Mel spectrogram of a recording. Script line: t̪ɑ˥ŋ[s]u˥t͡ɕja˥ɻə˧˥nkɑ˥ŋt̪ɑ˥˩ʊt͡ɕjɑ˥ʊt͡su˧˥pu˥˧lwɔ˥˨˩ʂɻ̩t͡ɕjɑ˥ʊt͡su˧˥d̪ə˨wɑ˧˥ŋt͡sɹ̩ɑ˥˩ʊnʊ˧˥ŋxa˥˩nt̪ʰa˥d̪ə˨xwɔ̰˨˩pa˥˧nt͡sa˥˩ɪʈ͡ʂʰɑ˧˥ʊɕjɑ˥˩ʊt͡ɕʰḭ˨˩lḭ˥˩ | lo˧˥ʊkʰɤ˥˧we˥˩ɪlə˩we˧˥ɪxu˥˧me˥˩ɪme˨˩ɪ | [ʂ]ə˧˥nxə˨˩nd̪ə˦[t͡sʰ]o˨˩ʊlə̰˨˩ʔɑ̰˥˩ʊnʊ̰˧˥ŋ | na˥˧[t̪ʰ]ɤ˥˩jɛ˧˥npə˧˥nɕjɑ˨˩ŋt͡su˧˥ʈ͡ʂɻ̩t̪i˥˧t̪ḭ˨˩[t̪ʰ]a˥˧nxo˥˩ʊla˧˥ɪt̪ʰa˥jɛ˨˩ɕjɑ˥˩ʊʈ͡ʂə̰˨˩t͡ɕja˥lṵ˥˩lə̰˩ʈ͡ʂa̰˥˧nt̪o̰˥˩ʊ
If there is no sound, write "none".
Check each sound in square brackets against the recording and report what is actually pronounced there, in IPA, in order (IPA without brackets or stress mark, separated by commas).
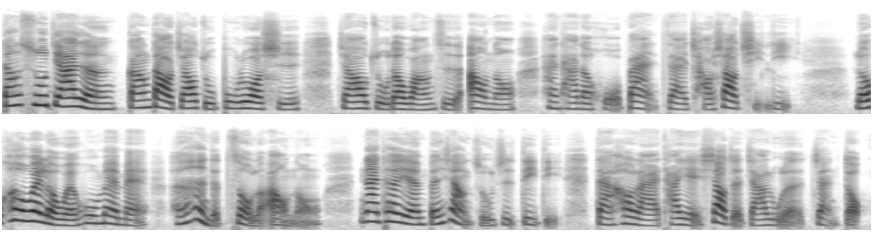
s, x, t͡s, t̪ʰ, t̪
